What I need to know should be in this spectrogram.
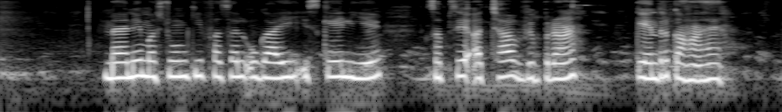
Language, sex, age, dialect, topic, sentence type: Hindi, female, 25-30, Garhwali, agriculture, question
